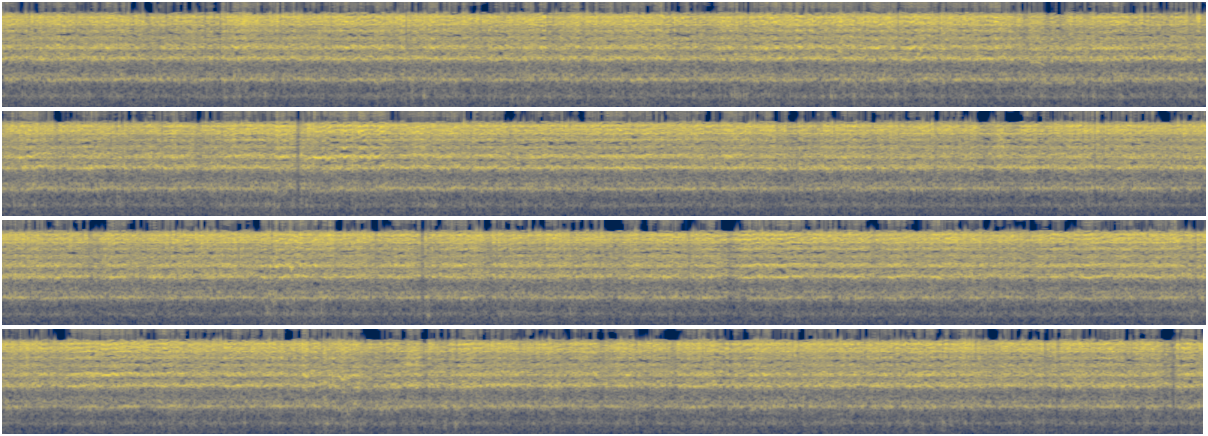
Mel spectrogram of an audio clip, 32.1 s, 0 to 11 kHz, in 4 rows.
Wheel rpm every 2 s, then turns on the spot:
230, 230, 230, 230, 230, 220, 230, 230, 230, 230, 230, 230, 230, 230, 230, 230.
none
